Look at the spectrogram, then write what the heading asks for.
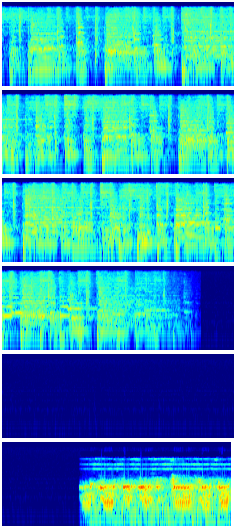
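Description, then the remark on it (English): A long stretch of full, busy music ends in silence. Then comes a loud burst of hoarse, raspy barking from a devocalized female dog whose vocal cords were cut, so her bark sounds muffled and breathy rather than clear. “That's the sound of a dog whose vocal cords were cut just to stifle her voice.”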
